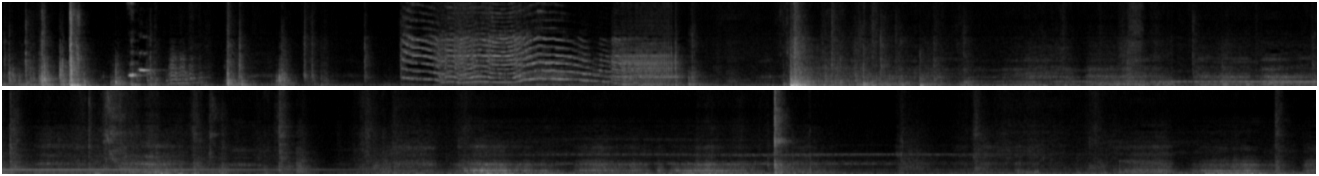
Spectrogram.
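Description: A door hinge squealing with a wavering pitch for about two seconds, among knocks and thuds in a small room. The loudest thud comes about eight seconds in, and faint steady tones hum later on.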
